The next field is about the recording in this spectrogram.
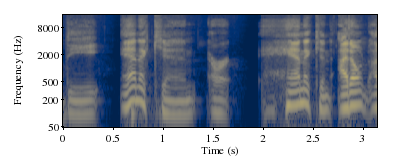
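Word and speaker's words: Aenikkaeng: it it's it's a-e-n-i-k-k-a-e-n-g-s so I think it's pronounced roughly the same way as the Spanish word Heineken is but it's a Korean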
